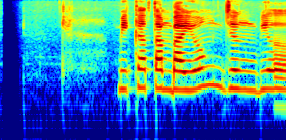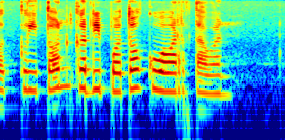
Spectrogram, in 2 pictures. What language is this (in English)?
Sundanese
